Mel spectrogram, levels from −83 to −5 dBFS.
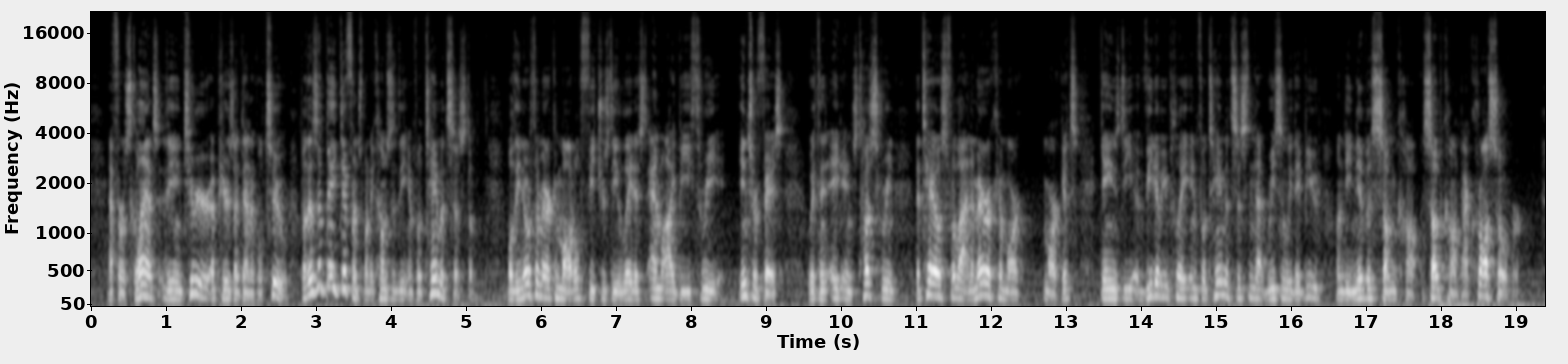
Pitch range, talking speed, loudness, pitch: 110-135 Hz, 175 wpm, -24 LUFS, 120 Hz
